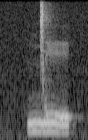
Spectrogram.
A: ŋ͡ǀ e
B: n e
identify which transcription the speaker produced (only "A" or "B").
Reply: A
